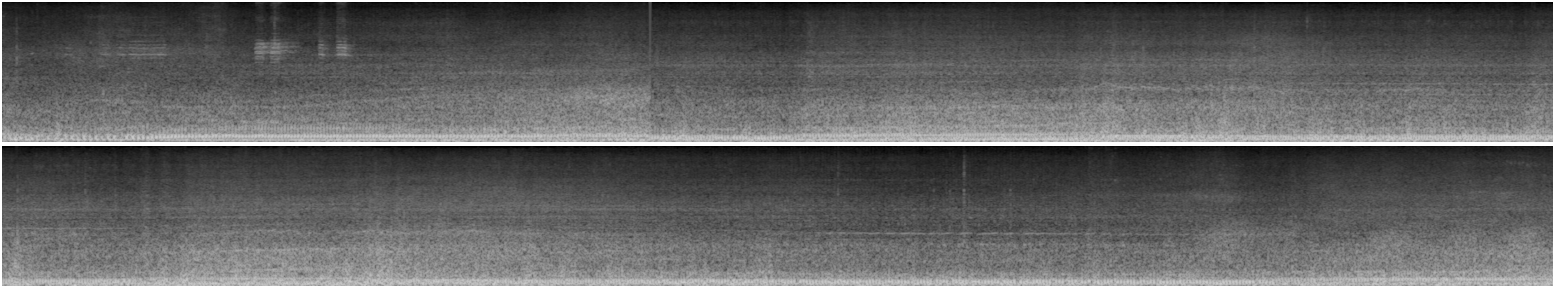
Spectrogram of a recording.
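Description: Honda Winner X motorcycle's single-cylinder four-stroke engine running under way, its pitch shifting up and down several times with throttle and gear changes.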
